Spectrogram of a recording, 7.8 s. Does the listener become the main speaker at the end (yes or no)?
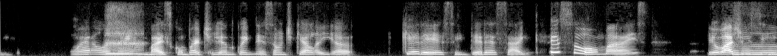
no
